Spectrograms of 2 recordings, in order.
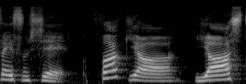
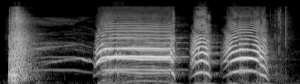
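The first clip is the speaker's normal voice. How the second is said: shrieking laugh; 14 dB louder than usual. Real, not acted.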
